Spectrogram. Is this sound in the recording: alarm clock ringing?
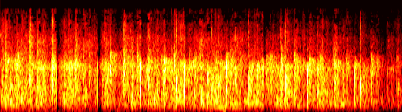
no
